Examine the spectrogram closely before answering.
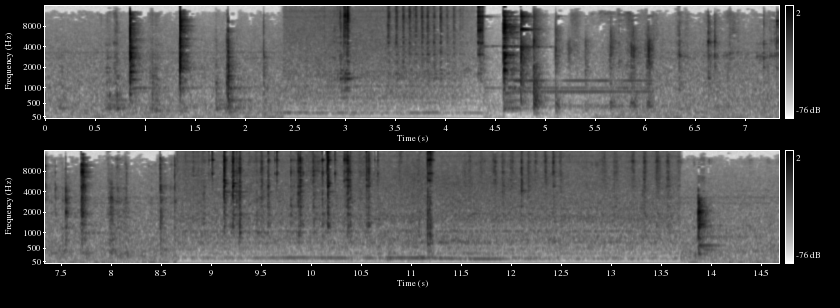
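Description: Hand tools on a bicycle's bottom bracket: slip-joint pliers and an adjustable wrench clicking and clinking against the steel lockring and cup as they are loosened and unscrewed from the frame, with a quick run of light ticking about ten seconds in.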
